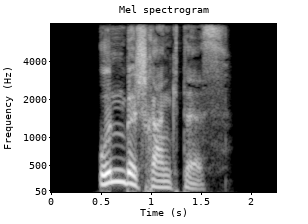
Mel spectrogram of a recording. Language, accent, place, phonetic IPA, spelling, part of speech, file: German, Germany, Berlin, [ˈʊnbəˌʃʁaŋktəs], unbeschranktes, adjective, De-unbeschranktes.ogg
- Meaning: strong/mixed nominative/accusative neuter singular of unbeschrankt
